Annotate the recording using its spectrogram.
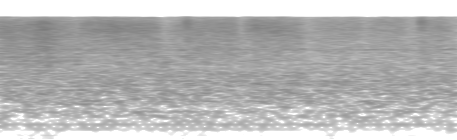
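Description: Faint rubbing of a cloth wiped across a whiteboard to erase marker writing, in a few soft strokes.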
